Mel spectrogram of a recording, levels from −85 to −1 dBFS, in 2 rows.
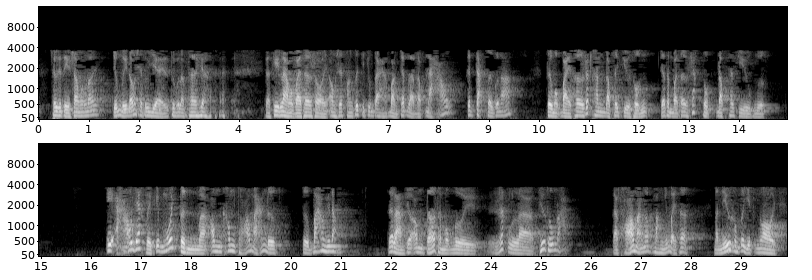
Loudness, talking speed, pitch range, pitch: -21 LUFS, 215 wpm, 110-140 Hz, 120 Hz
